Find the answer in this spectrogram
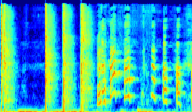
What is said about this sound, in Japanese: ハンドクラッピンな。だって拍手でもうちょっとなんかコミュニケーション取れてもいいと思うんだよね。ああ。まあ、タモさん以来ないもんね。そうそうそうそうそう。ですよね。でしょ う、ね、やりたいなあれ、今こそ、今こそいいともの拍手がこのコロナ禍にぴったり。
